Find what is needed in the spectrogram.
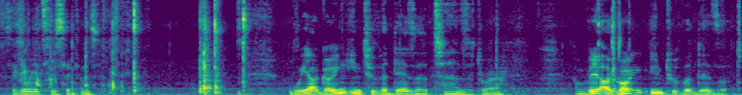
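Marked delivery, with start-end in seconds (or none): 5.9-7.4 higher mock German accent, words clipped hard; self-mocking German accent line; bad Dutch German accent. Shown as a demonstration. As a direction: put on a clumsy Dutch-German accent for fun. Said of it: "that's my really bad Dutch German accent".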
